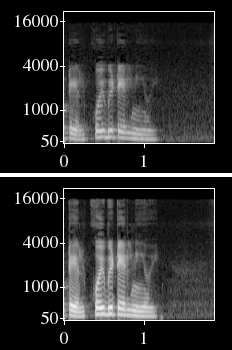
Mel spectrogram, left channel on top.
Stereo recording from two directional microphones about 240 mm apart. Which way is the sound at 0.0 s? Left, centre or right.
Right.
